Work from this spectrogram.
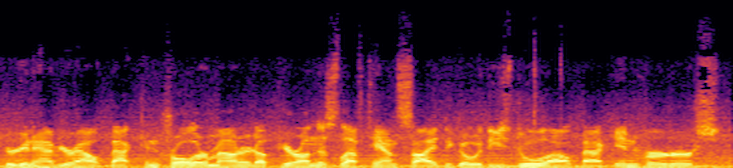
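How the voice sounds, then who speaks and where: A man is talking here. The background carries noticeable noise. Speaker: RV salesperson. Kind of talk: walkaround tour commentary. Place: hall. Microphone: phone near.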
